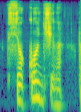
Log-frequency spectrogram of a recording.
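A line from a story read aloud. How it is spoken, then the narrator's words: Muttered. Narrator (Russian): пробормотал Владимир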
